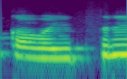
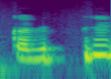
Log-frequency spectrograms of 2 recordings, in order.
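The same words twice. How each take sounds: First: "कवयित्री" as ka-va-yi-tri; correct full form. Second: "कवित्री" as ka-vi-tri, no y glide; short "vi" straight into tri in "कवित्री"; wrong three-syllable form. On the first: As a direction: say "कवयित्री" with the extra va-yi syllables. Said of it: "कवयित्री होगा". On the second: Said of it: "कवित्री नहीं होगा". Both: Shown as a demonstration.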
